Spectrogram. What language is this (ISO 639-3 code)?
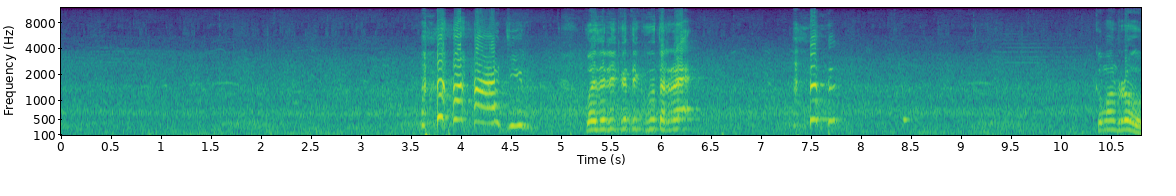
ind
